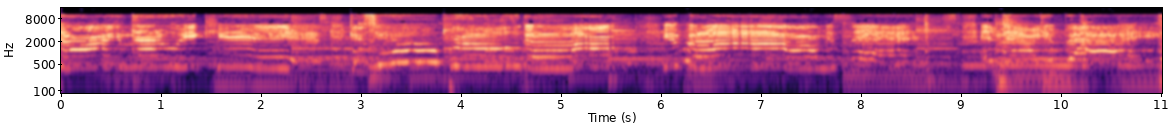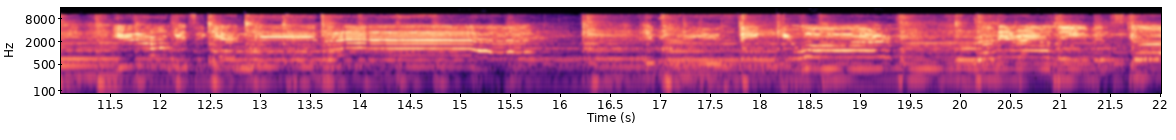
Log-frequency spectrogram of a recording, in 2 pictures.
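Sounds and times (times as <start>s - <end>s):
young person singing: 0.0s - 15.9s, 16.5s - 22.0s
acoustic guitar: 0.0s - 22.0s
mandolin: 0.0s - 22.0s.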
